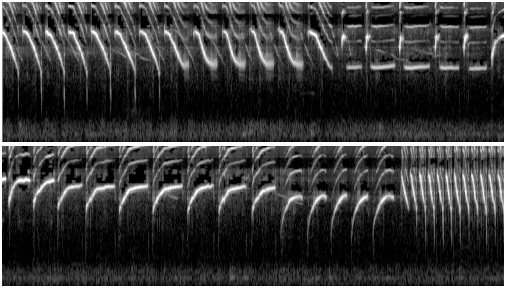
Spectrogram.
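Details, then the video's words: Spanish Timbrado canary ready for mating, in song; rapid repeated downslurred whistles, a brief run of flat sustained notes, more falling sweeps, ending in a very fast high trill, low background hum throughout. "غناء طائر الكناري تمبرادو جاهز لتزاوج صوت الكناري"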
